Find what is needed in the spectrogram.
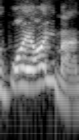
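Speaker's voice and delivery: imitating a Geordie accent. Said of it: "did [name] just go".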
